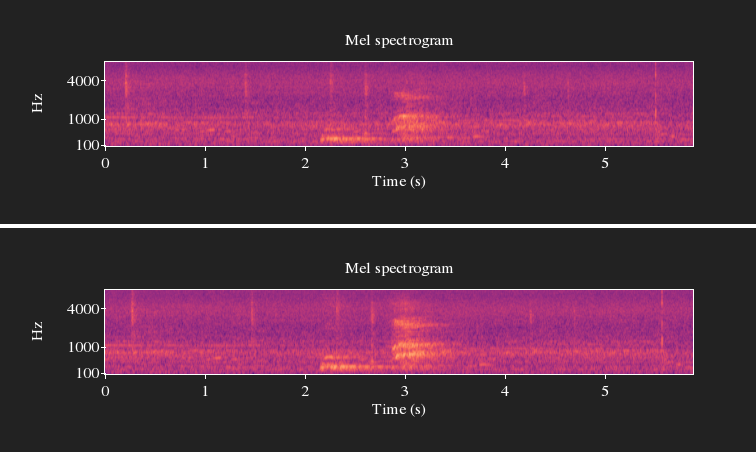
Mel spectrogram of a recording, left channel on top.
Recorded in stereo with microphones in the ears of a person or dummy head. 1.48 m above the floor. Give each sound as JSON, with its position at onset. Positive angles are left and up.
{"t": 2.1, "sound": "a shout", "side_deg": -80, "distance_m": 2.0}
